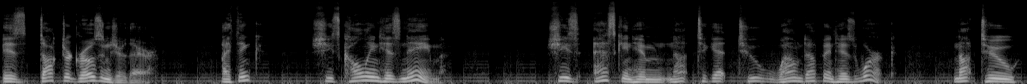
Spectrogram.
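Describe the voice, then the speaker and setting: A weary major, played by a male reader, calls in his reports with earnest radio procedure. His voice is mid-pitched and moves widely up and down, in a storybook reading. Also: animated, takes it slowly, a little mellow, soft background music. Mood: weary, insistent. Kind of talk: scripted audiobook character dialogue.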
